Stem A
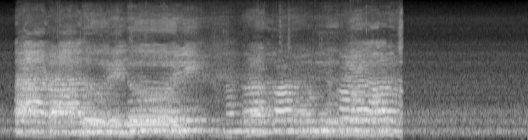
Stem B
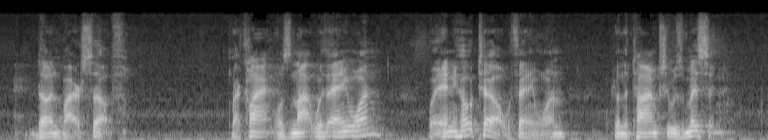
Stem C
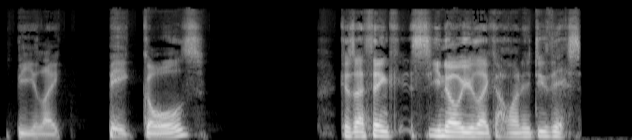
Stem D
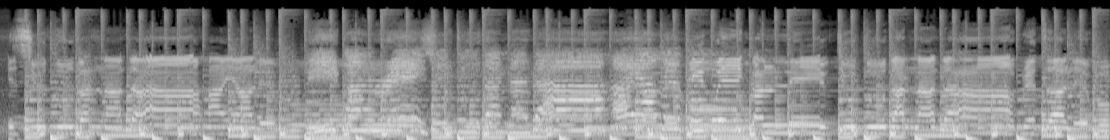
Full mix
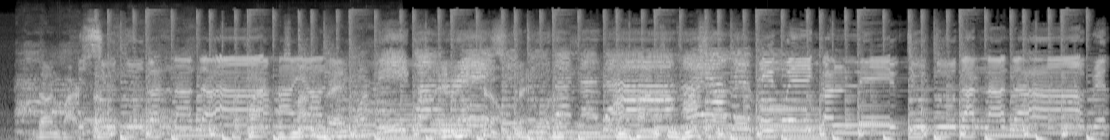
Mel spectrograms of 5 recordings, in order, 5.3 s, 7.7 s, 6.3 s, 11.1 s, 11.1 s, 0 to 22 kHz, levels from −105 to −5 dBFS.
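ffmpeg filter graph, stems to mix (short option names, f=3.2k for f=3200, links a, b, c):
-filter_complex "[0:a]volume=-12dB[a];[1:a]asubboost=boost=5.5:cutoff=170,volume=1.5dB[b];[2:a]volume=-15.5dB[c];[3:a]adelay=700,volume=0dB[d];[a][b][c][d]amix=inputs=4:normalize=0"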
